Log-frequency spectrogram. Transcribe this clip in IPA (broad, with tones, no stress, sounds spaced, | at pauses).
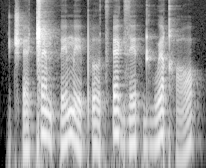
t͡ʃʼ ɛ˨˩˦ ǁ ɛ˥˨ m θ e˧˥˧ m e˨˩˦ pʼ ɤ˨˩˦ t͡sʼ ɛ˥˨ ɡ z e˧˥˧ θ ɖʱ u˧˥˧ j qʰ ɔ˩˥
